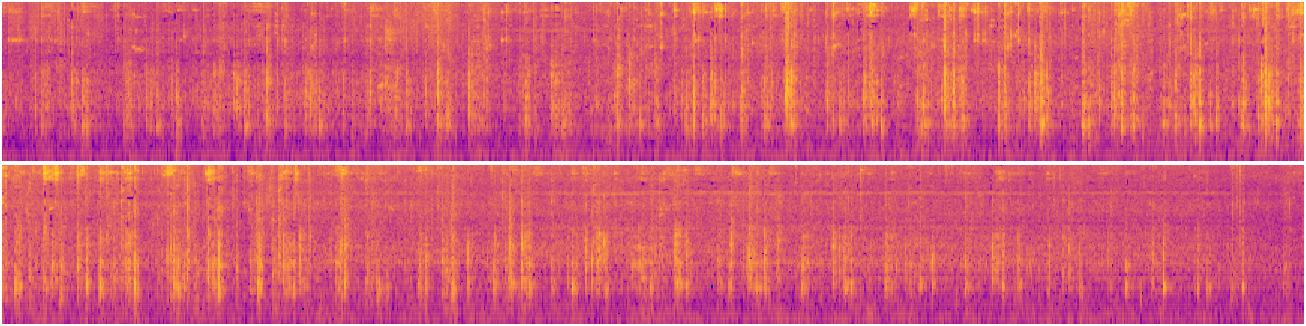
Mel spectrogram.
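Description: Carriage wheels roll and hiss over a wet road.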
